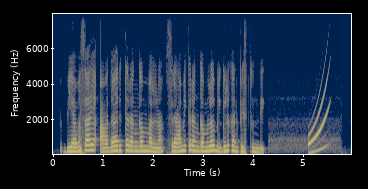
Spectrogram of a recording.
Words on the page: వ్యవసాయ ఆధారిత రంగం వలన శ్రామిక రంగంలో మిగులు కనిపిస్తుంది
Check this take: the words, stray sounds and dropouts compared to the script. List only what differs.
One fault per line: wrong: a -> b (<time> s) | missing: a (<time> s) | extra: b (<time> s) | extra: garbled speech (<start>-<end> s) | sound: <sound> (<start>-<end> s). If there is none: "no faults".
sound: chirp (5.1-5.6 s)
